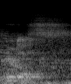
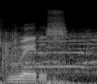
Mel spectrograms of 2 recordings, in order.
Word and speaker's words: Ruedas: Now coming to bat is the pitcher, number 22, Nico Rudis. As the PA announcer continues to get Nico's name wrong, is Ruedas.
